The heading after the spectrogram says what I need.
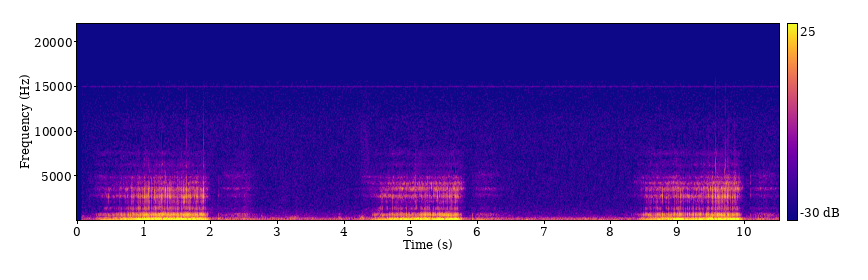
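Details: Young woman snoring loudly in her sleep beside her boyfriend: loud rattling snores on each breath in, about 15 a minute, with quieter breathing out between; snoring.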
